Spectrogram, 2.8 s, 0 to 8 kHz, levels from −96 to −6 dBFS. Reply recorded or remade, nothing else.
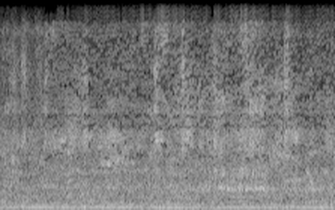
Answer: remade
